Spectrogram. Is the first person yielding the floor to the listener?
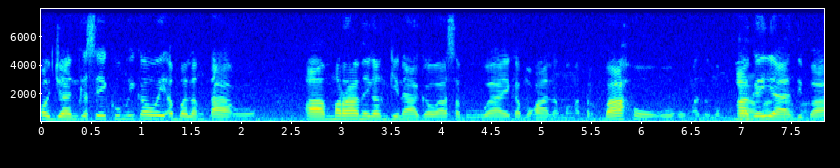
No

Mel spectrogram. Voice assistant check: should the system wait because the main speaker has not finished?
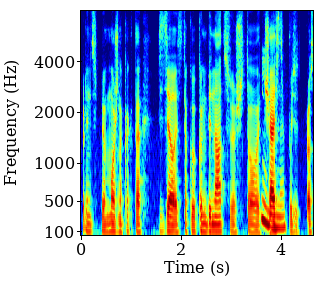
Yes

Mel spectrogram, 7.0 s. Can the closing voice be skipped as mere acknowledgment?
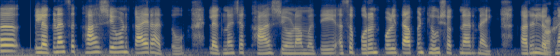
Yes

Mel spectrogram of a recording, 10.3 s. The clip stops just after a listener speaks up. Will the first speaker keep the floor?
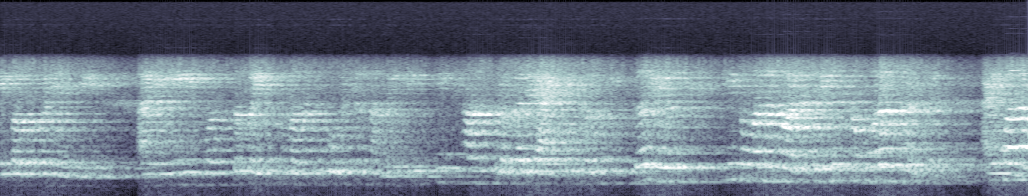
Yes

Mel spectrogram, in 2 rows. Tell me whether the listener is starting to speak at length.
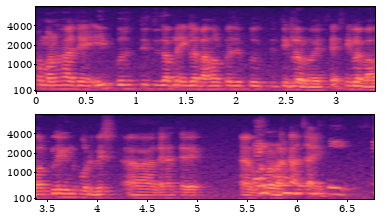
Yes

